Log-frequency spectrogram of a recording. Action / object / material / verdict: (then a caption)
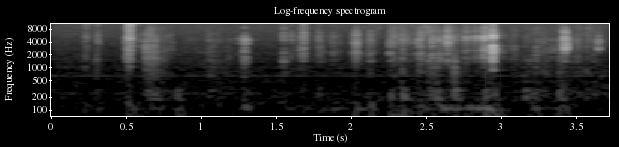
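scrape / soap bar scraped with a blade / soap / none. A utility knife blade scrapes crumbly flakes off a solid oval soap bar with a dark red rim and a black glittery core, held in the palm. Quiet, irregular, crisp scratchy clicks and crackles, bright and dry, stop instantly with no ring.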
